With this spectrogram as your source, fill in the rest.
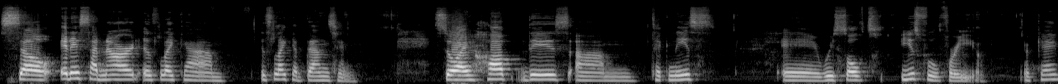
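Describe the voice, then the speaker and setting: Speaking very slowly in a Costa Rican accent, a woman uses a fairly high pitch and fairly even intonation. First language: Spanish. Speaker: professional coach. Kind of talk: workshop presentation. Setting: video call. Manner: halting, with fillers and self-corrections.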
